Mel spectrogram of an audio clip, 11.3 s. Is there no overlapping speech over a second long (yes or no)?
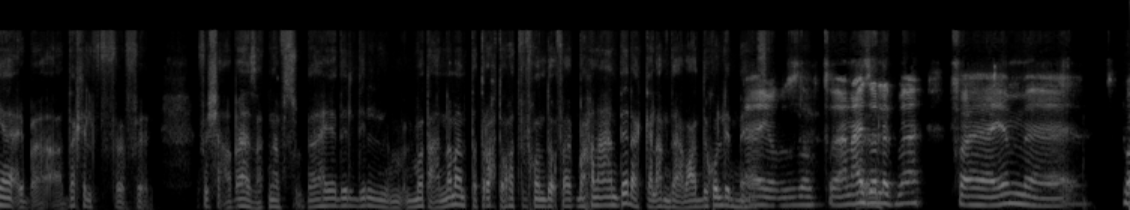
yes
